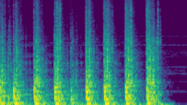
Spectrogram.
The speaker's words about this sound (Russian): Стук повторился, он был уже более настойчивым.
